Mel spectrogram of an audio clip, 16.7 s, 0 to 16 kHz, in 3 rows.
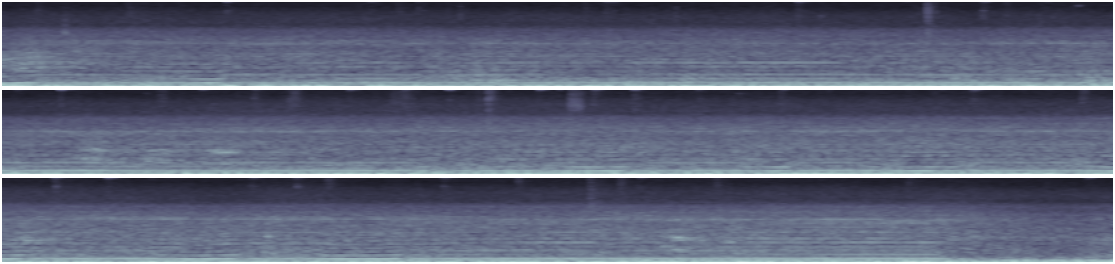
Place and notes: Düsseldorf, Hofgarten, Jägerhofpassage
Mittags im Fussgängertunnel unter der stark befahrenen Jägerhofstrasse - Arbeitslärm vom Baumschnitt, Schritte und Fahrradfahrer - eine lose Gitterabdeckung.
soundmap nrw: social ambiences/ listen to the people - in & outdoor nearfield recordings
21 August 2008, 10:42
